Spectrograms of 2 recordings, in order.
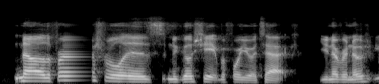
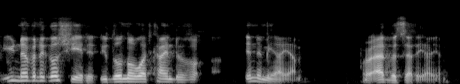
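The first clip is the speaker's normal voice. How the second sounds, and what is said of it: Put-on Russian accent. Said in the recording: “That's more of a Russian accent.”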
